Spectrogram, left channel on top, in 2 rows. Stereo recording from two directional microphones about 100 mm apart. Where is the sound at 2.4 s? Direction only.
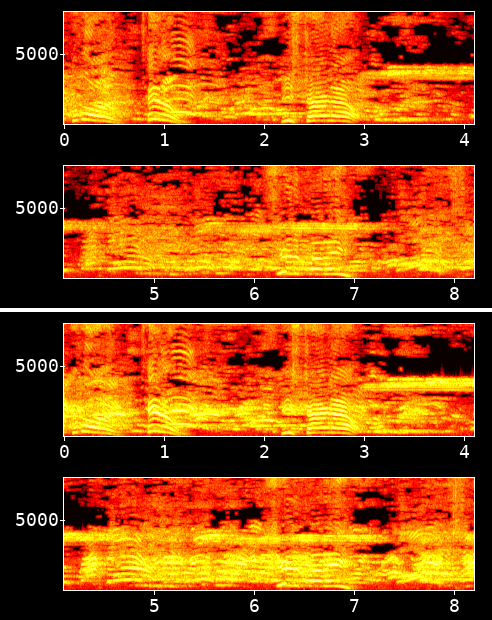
20° left (ahead or behind).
